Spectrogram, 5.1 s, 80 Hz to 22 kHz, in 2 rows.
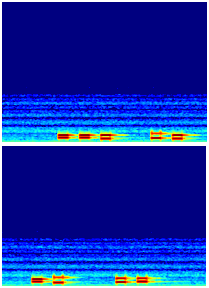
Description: DTMF, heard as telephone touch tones, dialled by machine, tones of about 110 ms, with room echo. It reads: 771 61 73 58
